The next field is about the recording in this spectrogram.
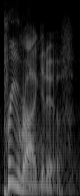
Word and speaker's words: prerogative: See, it's actually pronounced prerogative. That's your prerogative.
